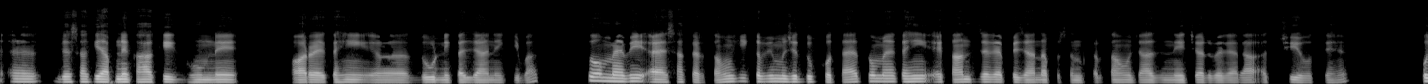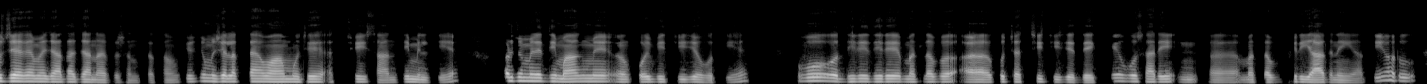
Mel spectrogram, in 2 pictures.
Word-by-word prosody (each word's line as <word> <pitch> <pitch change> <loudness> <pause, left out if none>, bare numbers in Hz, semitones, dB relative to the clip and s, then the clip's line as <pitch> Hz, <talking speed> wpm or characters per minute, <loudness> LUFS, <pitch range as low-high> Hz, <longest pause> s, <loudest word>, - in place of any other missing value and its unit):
अ, 130 -1 -1 0.2
जैसा 120 +1 +1
कि 125 +1 +3
आपने 120 0 +5
कहा 115 +1 +2
कि 115 +1 +2
घूमने, 110 0 0 0.6
और 105 0 +3 0.2
कहीं 110 -1 -2
अ, 105 0 -1
दूर 105 +2 -1
निकल 105 0 -1
जाने 105 -1 -1
की - - -13
बात, - - -8 0.5
तो 170 -2 +5
मैं 145 -3 +5
भी 145 +1 +3 0.2
ऐसा 115 +1 +1
करता 100 0 -4
हूँ 130 +4 +1
कि 150 +1 -6
कभी 135 0 +1
मुझे 130 -1 +3
दुख 125 +1 -2
होता 110 +1 -1
है, 125 +2 +2
तो 140 +2 -1
मैं 135 -1 +1
कहीं 135 +1 +2
एकांत 115 0 -1
जगह 115 -1 +1
पे 110 - -1
जाना 105 0 0
पसंद 100 -1 -8
करता 105 +2 -9
हूँ, 105 0 -3
जहाँ 105 0 -1
नेचर 105 0 -3
वगैरह 105 0 -4
अच्छी 105 +1 -7
होते 100 0 -7
हैं। 100 +2 -10 0.8
उस 150 - +6
जगह 140 -1 +7
मैं 135 0 +4
ज़्यादा 125 -1 +2
जाना 110 -2 +1
पसंद 95 -2 -13
करता 95 +1 -13
हूँ, 105 +1 -9
क्योंकि 135 +3 -5
मुझे 140 -1 +3
लगता 135 0 +1
है, 135 - +4
वहाँ 125 -1 +6
मुझे 125 0 +2
अच्छी 120 +2 -6
शांति 105 +2 -4
मिलती 110 -2 -2
है, 130 - -6 0.5
और 165 - +5
जो 170 0 +2
मेरे 155 -1 +5
दिमाग 135 -2 +3
में 140 0 +3
अ, 120 -1 -1
कोई 120 0 +3
भी 120 0 -2
चीज़ें 115 0 -3
होती 105 0 -6
हैं, 140 +6 -8 0.5
वो 160 -2 +4
धीरे-धीरे 135 0 +2
मतलब 125 0 -2
अ, 115 -2 +1
कुछ 125 0 -3
अच्छी 125 +3 -3
चीज़ें 115 -2 -4
देख 105 0 -1
के, 150 0 -2
वो 140 -2 0
सारी 125 -1 0
उम, 110 0 -6
अ, 105 -3 -8
मतलब 110 0 -4
फिर 125 -1 -3
याद 110 -2 +3
नहीं 100 -2 -4
आती 95 - -9
हैं, 190 - -4
और 170 -5 -3
120 Hz, 195 wpm, -23 LUFS, 105-135 Hz, 0.8 s, जगह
